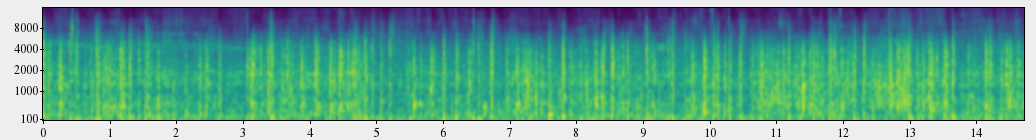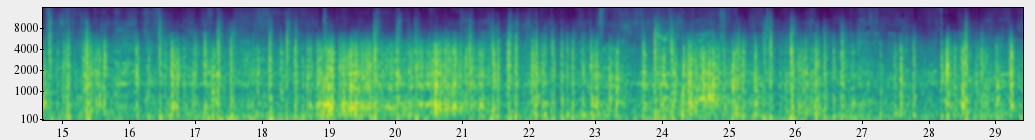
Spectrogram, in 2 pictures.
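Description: Aerial fireworks from a professional display bursting in quick succession. The bangs overlap with no pause.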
